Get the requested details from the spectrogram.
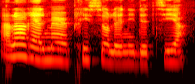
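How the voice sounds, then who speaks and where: Conteuse québécoise à la voix claire. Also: female voice, mid-range voice, a little fast, bright, forceful tone. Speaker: storyteller. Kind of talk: reading a children's story aloud.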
